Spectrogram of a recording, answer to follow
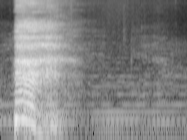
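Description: A man's loud, breathy vocal exclamation, like a drawn-out sigh, falling in pitch and lasting under a second just after the start. Faint steady background music lies under it.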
